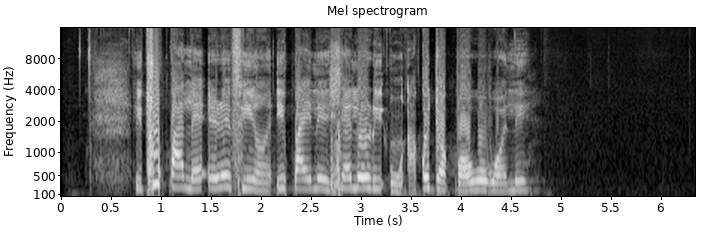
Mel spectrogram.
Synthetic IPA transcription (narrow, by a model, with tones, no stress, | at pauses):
i˨tũ˦k͡pa˧lɛ˨˦ʔe˧ɾe˦fi˧j̃ã˨i˦k͡pa˧i˧le˦i˨ʃɛ˦lo˦ɾi˦ʔũ˨ʔa˨ko˦d͡ʒɔ˧k͡pɔ˨˦wo˦wɔ˧le˦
